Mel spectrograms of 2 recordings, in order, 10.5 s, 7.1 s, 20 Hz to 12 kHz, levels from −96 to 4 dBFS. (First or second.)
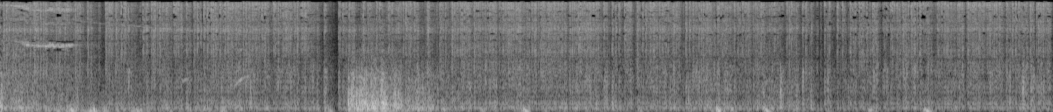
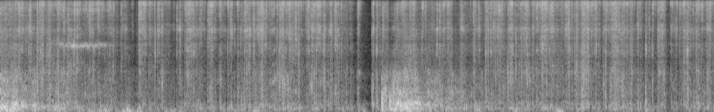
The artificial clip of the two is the second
